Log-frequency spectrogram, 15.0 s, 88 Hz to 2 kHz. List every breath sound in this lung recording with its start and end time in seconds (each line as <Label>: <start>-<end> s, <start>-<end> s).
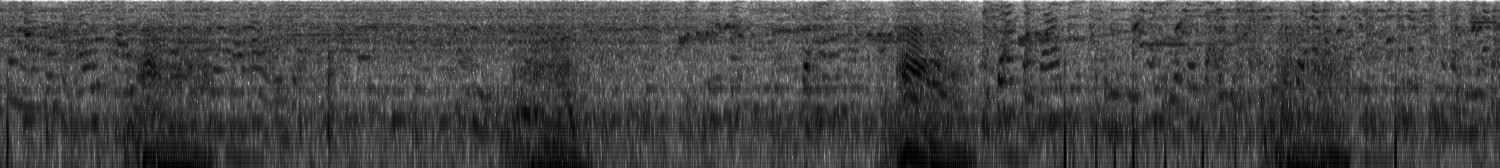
Inhalation: 1.17-2.22 s, 5.03-6.02 s, 8.87-9.87 s, 12.67-13.66 s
